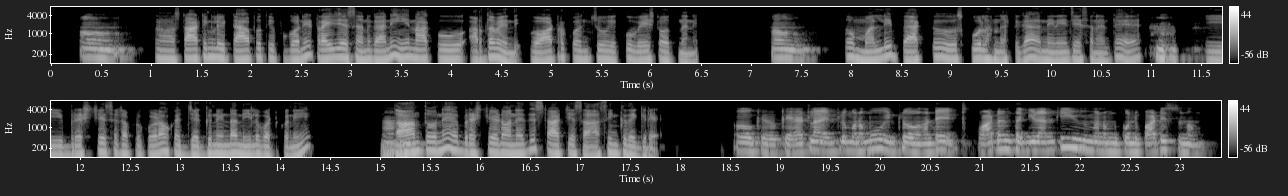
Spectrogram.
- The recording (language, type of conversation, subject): Telugu, podcast, ఇంట్లో నీటిని ఆదా చేసి వాడడానికి ఏ చిట్కాలు పాటించాలి?
- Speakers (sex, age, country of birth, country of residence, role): male, 20-24, India, India, host; male, 30-34, India, India, guest
- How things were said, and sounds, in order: in English: "స్టార్టింగ్‌లో"; in English: "ట్యాప్"; in English: "ట్రై"; in English: "వాటర్"; in English: "వేస్ట్"; in English: "సో"; in English: "బ్యాక్ టు స్కూల్"; chuckle; in English: "జగ్"; in English: "స్టార్ట్"; lip smack; in English: "వాటర్‌ని"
